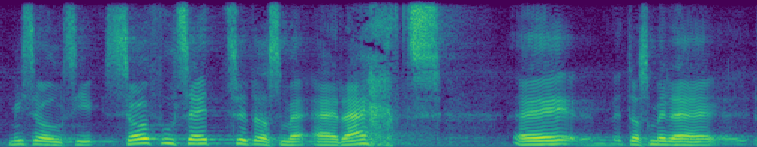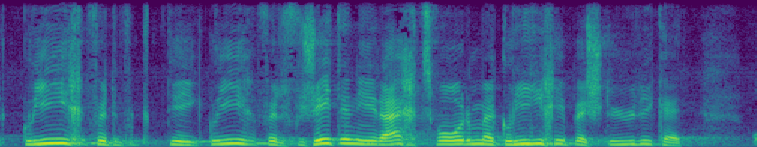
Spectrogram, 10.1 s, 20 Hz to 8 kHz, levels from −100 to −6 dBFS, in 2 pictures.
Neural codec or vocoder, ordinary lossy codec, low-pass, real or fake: none; none; none; real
